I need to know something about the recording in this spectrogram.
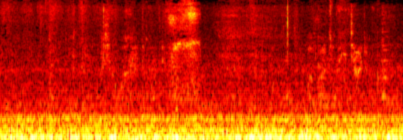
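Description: A young woman chews and slurps jelly wetly up close.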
